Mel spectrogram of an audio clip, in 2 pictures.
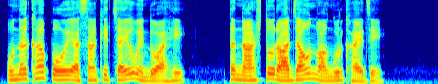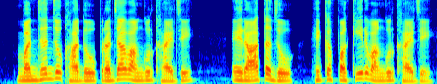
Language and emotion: Sindhi, neutral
